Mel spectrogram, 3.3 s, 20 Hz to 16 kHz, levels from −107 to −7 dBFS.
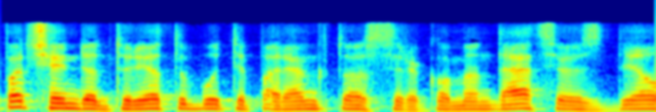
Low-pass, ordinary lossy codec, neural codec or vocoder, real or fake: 7.2 kHz; MP3, 48 kbps; codec, 16 kHz, 0.7 kbps, FocalCodec; fake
